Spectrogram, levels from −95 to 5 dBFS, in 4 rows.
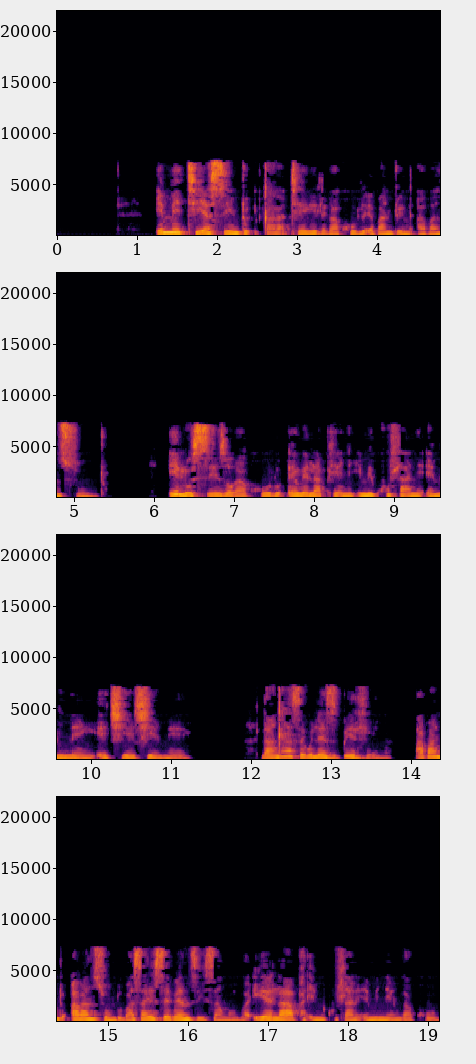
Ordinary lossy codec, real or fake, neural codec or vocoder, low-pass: MP3, 32 kbps; fake; codec, 16 kHz, 16 kbps, FunCodec, trained on LibriTTS, 50 frames a second; 7.2 kHz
